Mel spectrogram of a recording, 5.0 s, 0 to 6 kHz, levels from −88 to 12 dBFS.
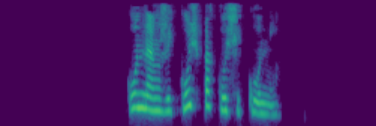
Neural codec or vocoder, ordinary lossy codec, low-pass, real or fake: codec, 16 kHz, 4 kbps, X-Codec, HuBERT features, trained on balanced general audio; MP3, 24 kbps; 5.4 kHz; fake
